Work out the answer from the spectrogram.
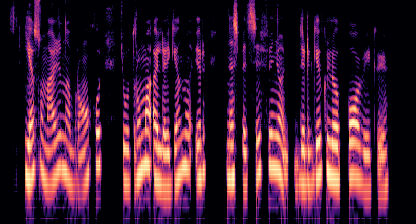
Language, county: Lithuanian, Klaipėda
